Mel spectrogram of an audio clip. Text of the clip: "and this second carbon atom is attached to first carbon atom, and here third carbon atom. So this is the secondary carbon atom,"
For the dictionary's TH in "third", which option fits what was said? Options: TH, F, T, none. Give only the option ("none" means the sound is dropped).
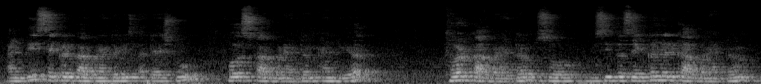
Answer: T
